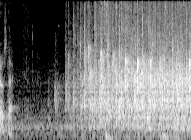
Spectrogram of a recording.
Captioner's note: applause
